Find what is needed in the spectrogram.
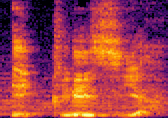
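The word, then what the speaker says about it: ἐκκλησία: en parlant de l'église l'église vient d' mot grec dans la prononciation est eclésia qui veut dire tout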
